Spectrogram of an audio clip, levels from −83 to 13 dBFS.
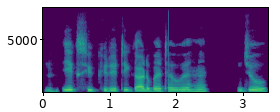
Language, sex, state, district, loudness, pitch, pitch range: Hindi, male, Bihar, East Champaran, -19 LUFS, 165 Hz, 150-180 Hz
